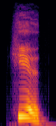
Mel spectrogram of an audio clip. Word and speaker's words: 히읗: pieup, 피읕, pieup, 피읕, pieup, hieut, The name of this consonant is hieut, hieut, the same h sound you make when you pronounce hat.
